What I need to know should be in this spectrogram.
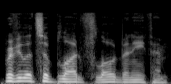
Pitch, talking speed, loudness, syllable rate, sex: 115 Hz, 210 wpm, -19 LUFS, 6.3 syllables/s, male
